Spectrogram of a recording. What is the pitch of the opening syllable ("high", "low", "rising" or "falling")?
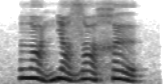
falling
